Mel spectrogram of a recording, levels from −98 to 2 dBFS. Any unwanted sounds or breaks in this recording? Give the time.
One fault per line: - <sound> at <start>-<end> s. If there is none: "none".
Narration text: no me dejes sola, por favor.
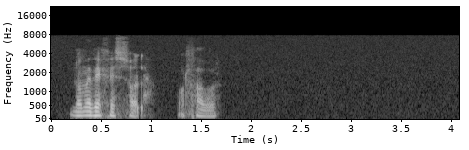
none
